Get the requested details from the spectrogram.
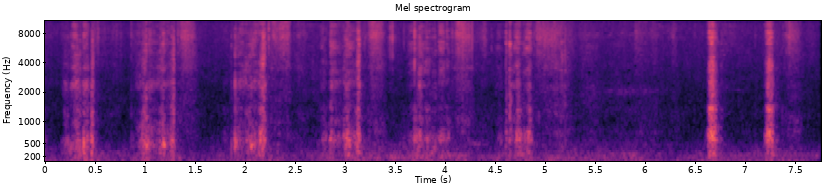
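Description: Fingertips guide the metal nib of an orange fountain pen as it scratches small circles and lines across a paper sketchbook page. Soft, bright scratching strokes come in uneven bursts, ending with two sharper ticks of the nib near the end.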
